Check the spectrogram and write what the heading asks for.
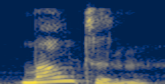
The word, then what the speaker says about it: mountain: But some words that end with T-A-I-N, on pronunciation I tain, like maintain. But words like mountain and fountain, you don't say mountain or fountain. Mountain.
